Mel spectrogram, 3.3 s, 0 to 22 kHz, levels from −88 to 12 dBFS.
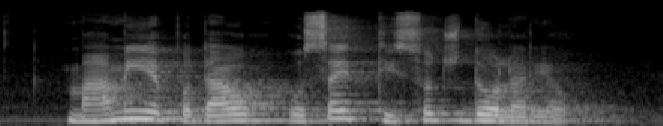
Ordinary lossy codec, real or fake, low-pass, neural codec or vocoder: MP3, 96 kbps; real; 14.4 kHz; none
